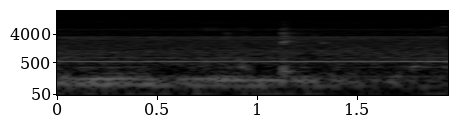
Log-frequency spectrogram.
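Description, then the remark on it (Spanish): A faint, brief sip and swallow of water sounds once near the middle, quiet against a steady electrical hum with no talking. “Déjenme tomar tatita agua.”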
